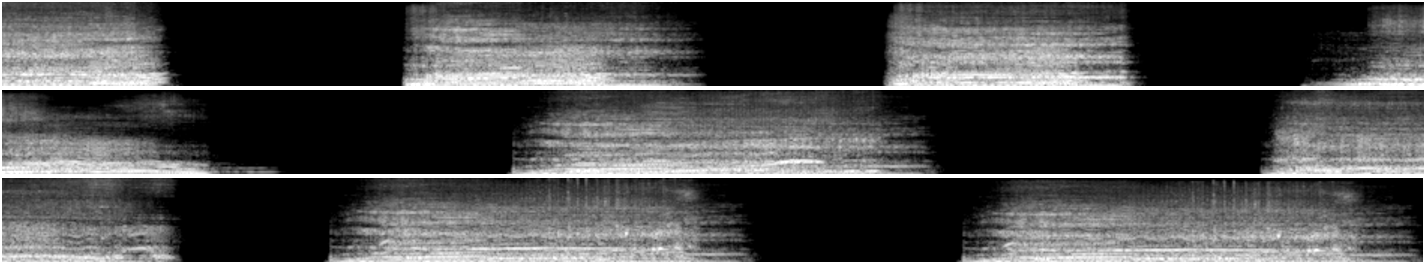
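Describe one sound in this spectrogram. A large dinosaur gives deep, honking bellows again and again, with pauses between them.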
